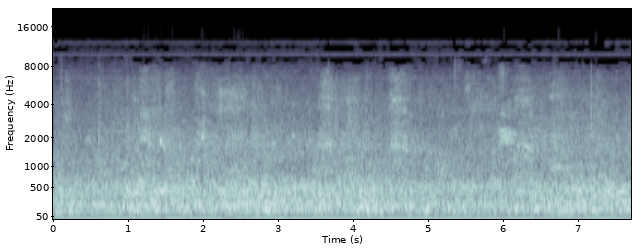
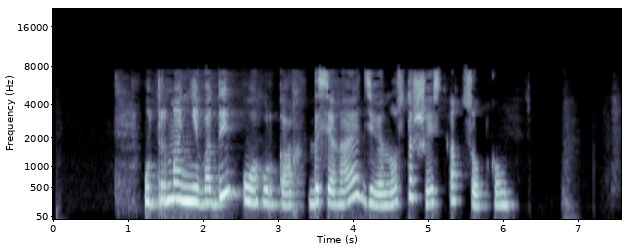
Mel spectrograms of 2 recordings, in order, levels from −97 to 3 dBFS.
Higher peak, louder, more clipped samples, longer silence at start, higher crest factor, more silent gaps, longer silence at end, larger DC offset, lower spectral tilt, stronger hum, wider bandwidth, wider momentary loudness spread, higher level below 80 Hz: about the same, -2 dBFS vs -2 dBFS; about the same, -15 LUFS vs -16 LUFS; neither; second, 0 s vs 1.2 s; about the same, 12 dB vs 16 dB; neither; second, 0 s vs 1.45 s; first, 3% vs under 0.1%; about the same, -5.5 dB/octave vs -4.5 dB/octave; neither; first, 13 kHz vs 7.8 kHz; second, 4 LU vs 12 LU; first, -46 dBFS vs -60 dBFS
